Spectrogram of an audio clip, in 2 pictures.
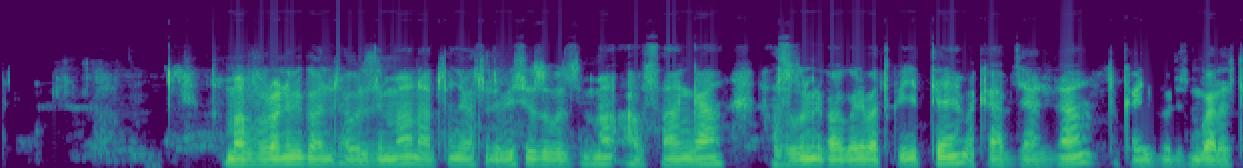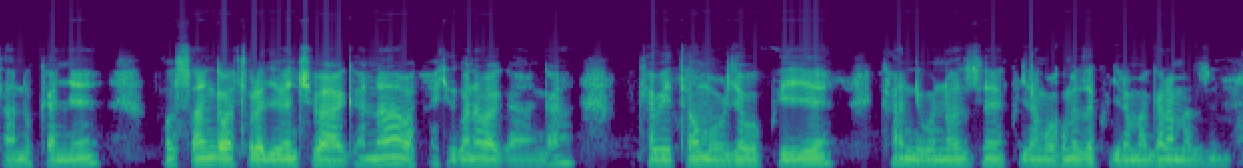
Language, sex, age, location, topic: Kinyarwanda, male, 25-35, Nyagatare, health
